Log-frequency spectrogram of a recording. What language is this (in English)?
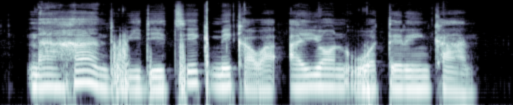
Nigerian Pidgin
